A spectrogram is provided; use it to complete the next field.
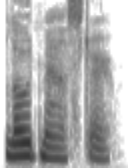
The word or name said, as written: loadmaster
